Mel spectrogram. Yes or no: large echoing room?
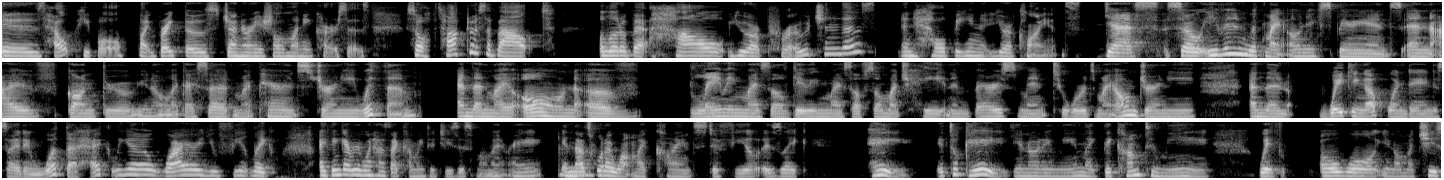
no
